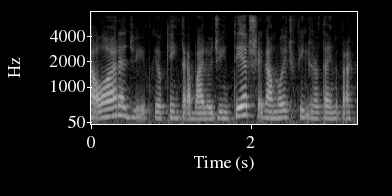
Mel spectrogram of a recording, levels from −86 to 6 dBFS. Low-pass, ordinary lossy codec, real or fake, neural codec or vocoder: 7.2 kHz; none; fake; codec, 16 kHz, 4.8 kbps, FACodec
